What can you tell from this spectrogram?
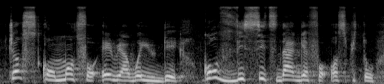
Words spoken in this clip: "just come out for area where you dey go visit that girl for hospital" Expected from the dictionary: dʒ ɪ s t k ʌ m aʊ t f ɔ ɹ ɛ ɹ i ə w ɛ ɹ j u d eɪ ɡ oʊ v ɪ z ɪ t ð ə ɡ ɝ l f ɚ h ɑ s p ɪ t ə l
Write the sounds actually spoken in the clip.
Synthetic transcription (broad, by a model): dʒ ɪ s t k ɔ m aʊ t f ɔ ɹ ɛ ɹ i ə w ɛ j u d eɪ ɡ oʊ v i s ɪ t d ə ɡ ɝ f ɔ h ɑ s p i t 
